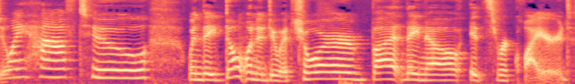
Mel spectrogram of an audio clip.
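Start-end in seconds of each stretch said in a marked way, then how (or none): 0.0-1.5 put-on whiny child voice, dragged very slow. Explaining a common question children ask about chores, the speaker shows the whining tone. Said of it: "children will often ask in this whining tone".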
